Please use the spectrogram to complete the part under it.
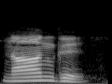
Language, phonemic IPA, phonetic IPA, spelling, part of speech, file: Tamil, /nɑːnɡɯ/, [näːnɡɯ], நான்கு, numeral, Ta-நான்கு.oga
- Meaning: four (numeral: ௪)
